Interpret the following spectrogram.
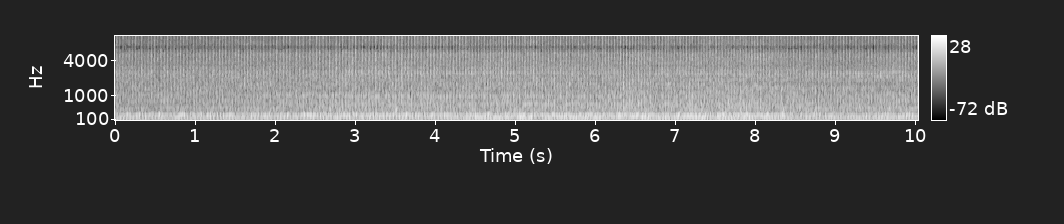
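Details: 1952 Johnson SeaHorse 10hp two-stroke outboard, trash-found, running without carburetor rebuild or new impeller: steady fast buzz, even firing, no misses or rattles. Runs good; needs only a pull rope, O-rings, apparently a twist grip and a gas leak fix.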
